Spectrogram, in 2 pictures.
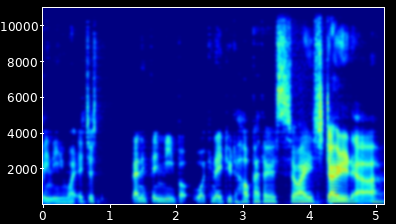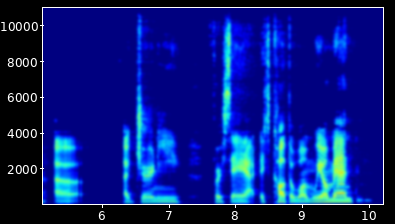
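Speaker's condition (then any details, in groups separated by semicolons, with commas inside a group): Born deaf; congenital deafness from birth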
